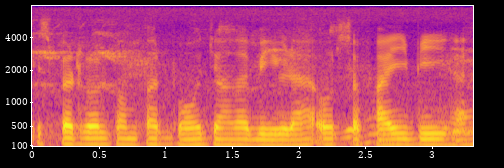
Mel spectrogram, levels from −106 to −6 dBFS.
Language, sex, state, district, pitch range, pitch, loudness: Hindi, male, Chandigarh, Chandigarh, 115-125 Hz, 120 Hz, -17 LUFS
